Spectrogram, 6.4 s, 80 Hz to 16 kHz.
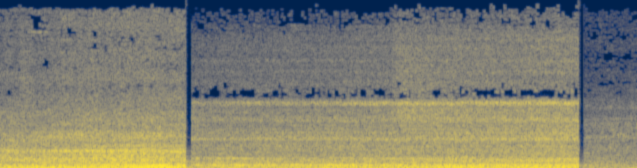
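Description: Diesel trains at a station, in three abruptly cut pieces: a CrossCountry Voyager diesel unit passing close, then a Class 158 diesel unit running at the platform with a low engine hum and a steady high whine, and near the end quieter platform sound with a train approaching in the distance.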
